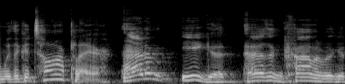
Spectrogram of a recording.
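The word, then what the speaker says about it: Eget: Adam Egget. Egget. Spelt differently. Like the bird. That's Egret. Do you know what Adam Egert has in common with a guitar player? Adam Egget has in common with a guitar player.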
